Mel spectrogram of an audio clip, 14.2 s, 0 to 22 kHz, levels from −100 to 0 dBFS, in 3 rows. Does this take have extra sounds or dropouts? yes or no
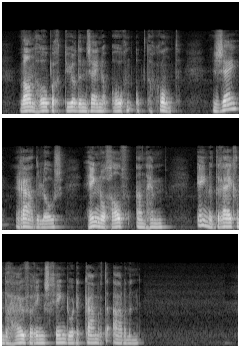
no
